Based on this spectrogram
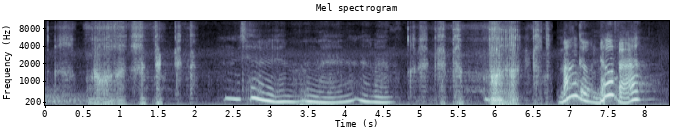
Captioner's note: Nova snoring and mumbling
